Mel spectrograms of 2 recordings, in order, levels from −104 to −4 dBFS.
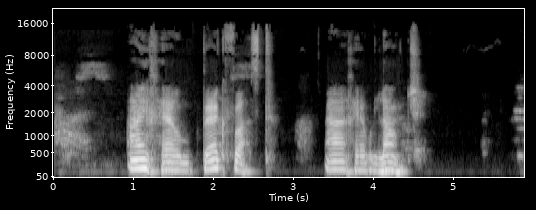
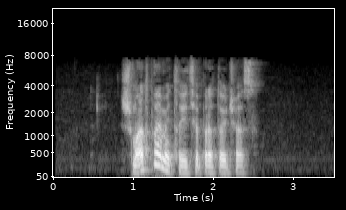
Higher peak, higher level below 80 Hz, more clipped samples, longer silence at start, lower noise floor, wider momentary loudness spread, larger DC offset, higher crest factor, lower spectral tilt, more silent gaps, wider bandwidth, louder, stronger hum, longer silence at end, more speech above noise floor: about the same, -2 dBFS vs -2 dBFS; about the same, -62 dBFS vs -62 dBFS; neither; second, 0.05 s vs 0.85 s; first, -81 dBFS vs -73 dBFS; first, 19 LU vs 12 LU; neither; about the same, 22 dB vs 20 dB; about the same, -6.5 dB/octave vs -5.5 dB/octave; neither; first, 16 kHz vs 7.6 kHz; second, -22 LUFS vs -19 LUFS; neither; second, 0 s vs 1 s; first, 60 dB vs 55 dB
